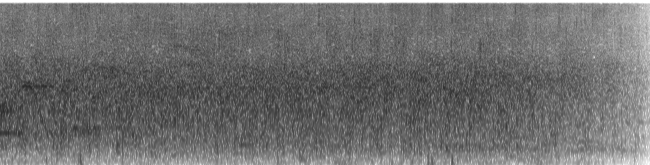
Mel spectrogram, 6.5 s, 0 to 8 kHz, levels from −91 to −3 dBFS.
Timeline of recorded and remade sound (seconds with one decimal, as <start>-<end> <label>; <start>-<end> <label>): 0.0-1.2 recorded; 1.2-2.0 remade; 2.0-6.5 recorded

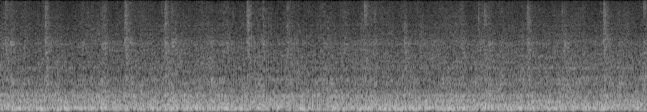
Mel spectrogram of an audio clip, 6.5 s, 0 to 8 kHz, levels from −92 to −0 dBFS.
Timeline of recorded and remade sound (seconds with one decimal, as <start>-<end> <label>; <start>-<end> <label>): 0.0-2.2 recorded; 2.2-3.3 remade; 3.3-6.5 recorded

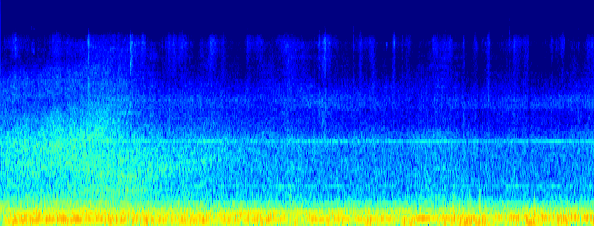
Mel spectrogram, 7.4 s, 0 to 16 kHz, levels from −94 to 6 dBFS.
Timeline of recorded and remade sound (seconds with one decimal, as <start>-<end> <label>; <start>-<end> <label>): 0.0-2.3 recorded; 2.3-4.8 remade; 4.8-6.2 recorded; 6.2-6.9 remade; 6.9-7.4 recorded

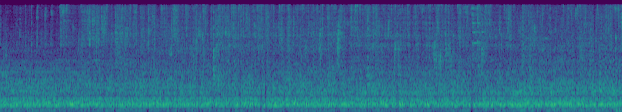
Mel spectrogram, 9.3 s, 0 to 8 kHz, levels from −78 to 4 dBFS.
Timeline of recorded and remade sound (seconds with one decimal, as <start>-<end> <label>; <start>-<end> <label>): 0.0-4.3 recorded; 4.3-5.4 remade; 5.4-9.3 recorded

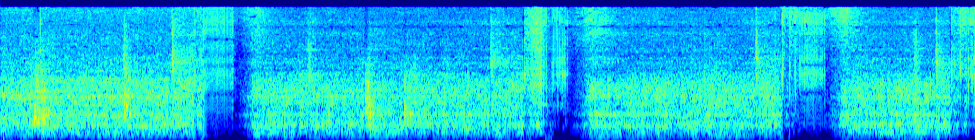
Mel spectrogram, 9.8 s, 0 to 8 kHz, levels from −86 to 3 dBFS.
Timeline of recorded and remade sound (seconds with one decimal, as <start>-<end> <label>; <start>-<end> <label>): 0.0-2.5 recorded; 2.5-7.7 remade; 7.7-8.5 recorded; 8.5-9.8 remade

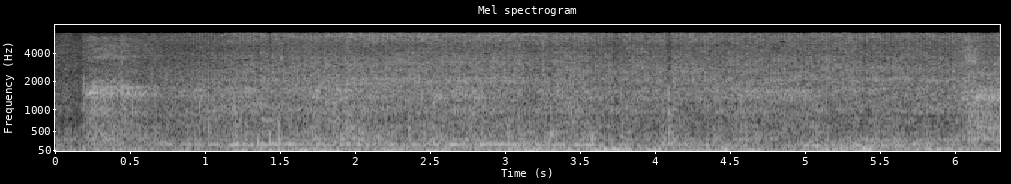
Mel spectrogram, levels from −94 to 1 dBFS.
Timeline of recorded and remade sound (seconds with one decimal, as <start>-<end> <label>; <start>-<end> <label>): 0.0-6.3 recorded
